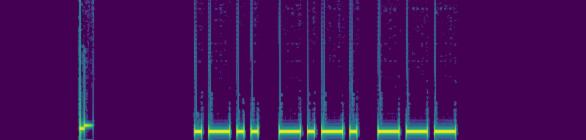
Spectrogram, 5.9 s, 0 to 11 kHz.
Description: Morse code, heard as a keyed tone, about 17 wpm, 700 Hz. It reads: LCO
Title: USA Call Sign Postfixes - 3 Letters 17wpm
